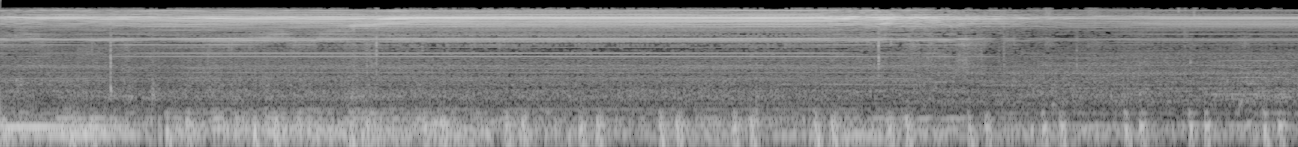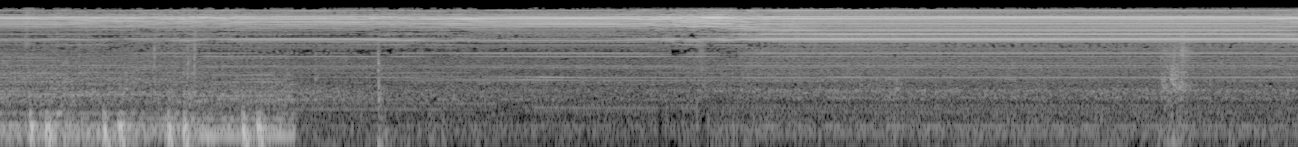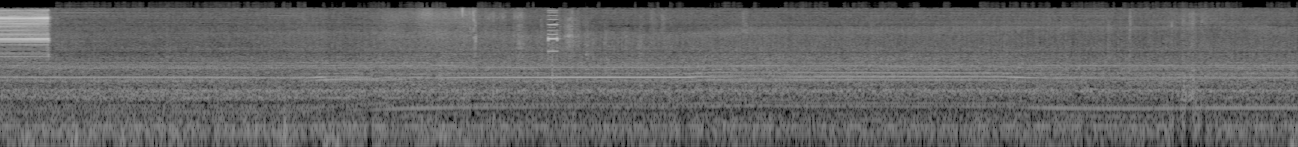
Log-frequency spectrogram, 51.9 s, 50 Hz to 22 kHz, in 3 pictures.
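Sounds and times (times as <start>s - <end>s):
high-pitched electrical whine: 0.0s - 35.4s
low pulsing electrical buzz: 0.0s - 51.9s.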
